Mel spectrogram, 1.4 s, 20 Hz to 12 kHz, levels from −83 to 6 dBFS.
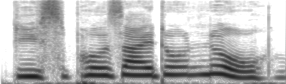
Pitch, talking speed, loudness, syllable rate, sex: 260 Hz, 250 wpm, -13 LUFS, 6.4 syllables/s, female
